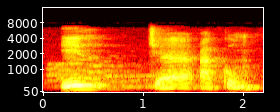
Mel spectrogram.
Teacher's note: Seperti contoh misal iz ja'akum, ini menurut Imam Hafiz berkaitan mutaqariban shaghir yang berdekatan sifatnya tapi makhrajnya berjauhan, ini Imam Hafiz tidak boleh mengidghamkan, alias zalnya tetap harus dibaca jelas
